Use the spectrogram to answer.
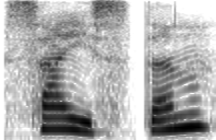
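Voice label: "seksten", Norwegian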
